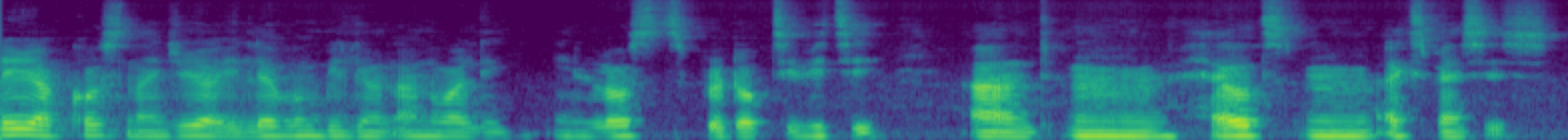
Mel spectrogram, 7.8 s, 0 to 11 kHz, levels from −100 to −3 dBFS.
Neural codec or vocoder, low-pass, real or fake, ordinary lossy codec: none; none; real; none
